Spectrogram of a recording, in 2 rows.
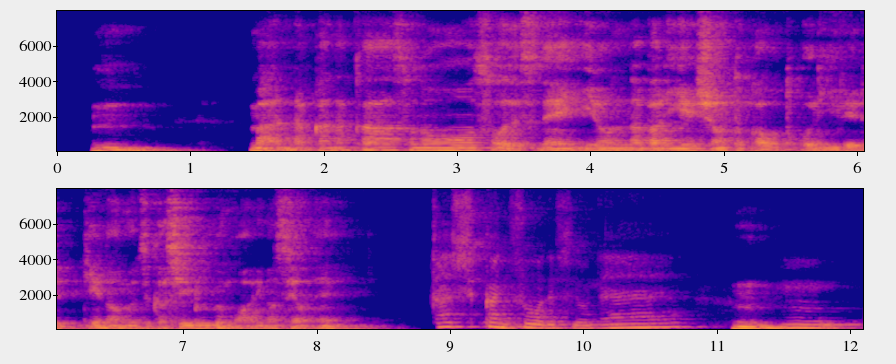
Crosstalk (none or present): none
